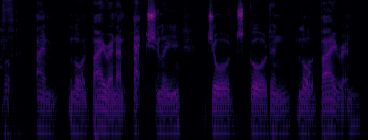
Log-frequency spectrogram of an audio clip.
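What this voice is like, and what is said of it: Speaks with a put-on accent. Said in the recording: “you don't normally have an accent”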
